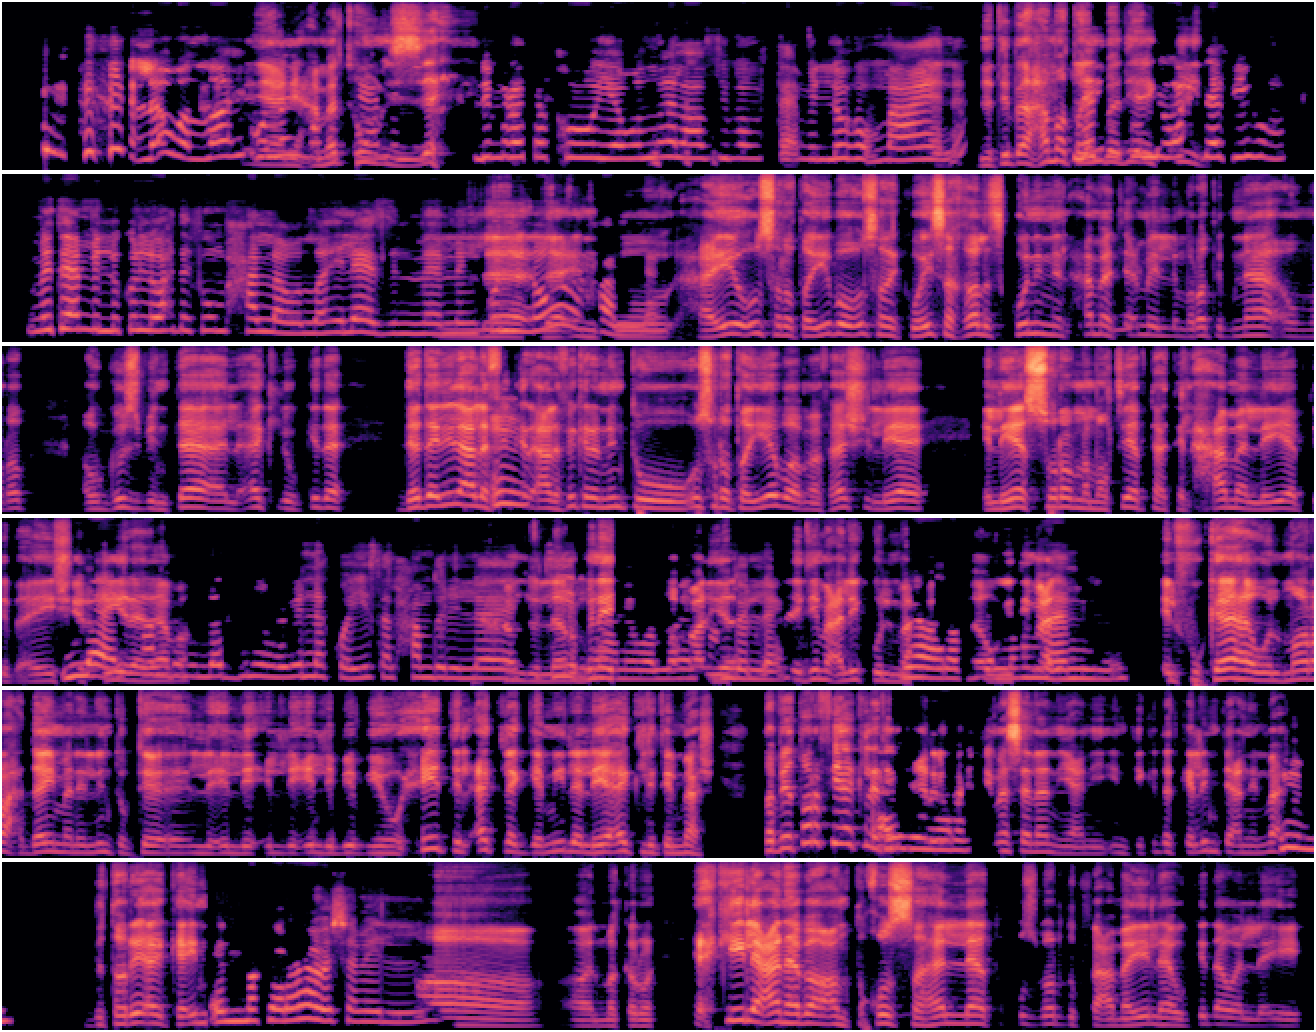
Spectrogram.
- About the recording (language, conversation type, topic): Arabic, podcast, إيه الأكلة اللي بتفكّرك بأصلك؟
- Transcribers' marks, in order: laugh; laughing while speaking: "لأ والله. والله ماما بتعمل … بتعمل لهم معانا"; laughing while speaking: "إزاي!"; laugh; unintelligible speech; tapping; unintelligible speech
